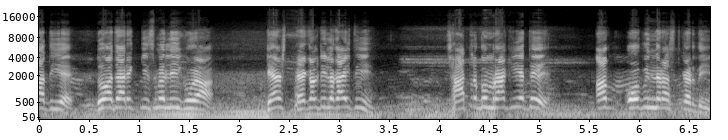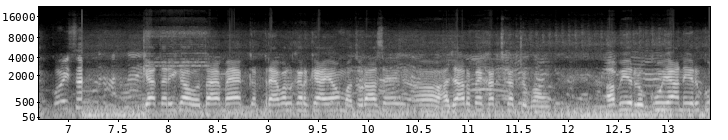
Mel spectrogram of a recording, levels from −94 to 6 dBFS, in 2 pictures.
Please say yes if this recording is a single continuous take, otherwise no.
no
